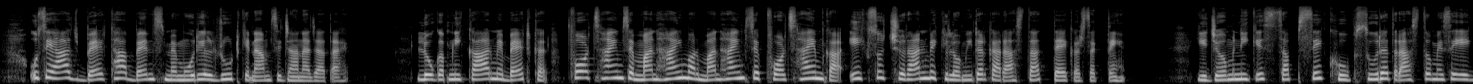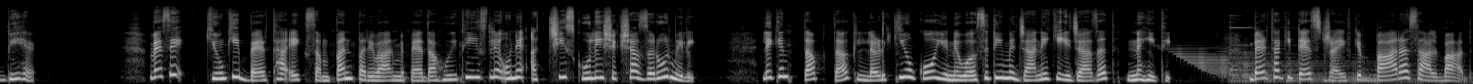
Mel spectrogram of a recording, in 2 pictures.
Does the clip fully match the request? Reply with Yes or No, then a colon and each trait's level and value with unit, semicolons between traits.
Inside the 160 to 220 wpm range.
Yes: average, 165 wpm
